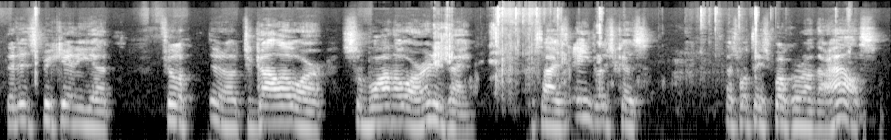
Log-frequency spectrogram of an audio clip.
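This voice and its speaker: High-voiced rambling man in his sixties. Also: normal speed, slight background noise. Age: 60s. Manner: rambling, repeats and restarts phrases. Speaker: co-host. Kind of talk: casual livestream chat.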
